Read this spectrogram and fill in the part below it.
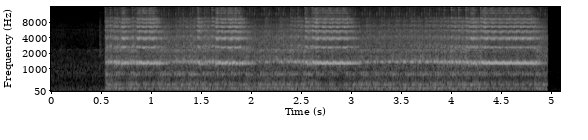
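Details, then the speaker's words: BMW E36 turbo, first start after M50 engine rebuild, 60 psi oil pressure at idle: piercing steady high squeal over the engine, rising and falling with revs; owner first suspected power steering, traced to clutch rubbing on transmission guide tube. "now I just got to figure out what that noise is and uh yeah just kind of let it idle once I figure out the noise"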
